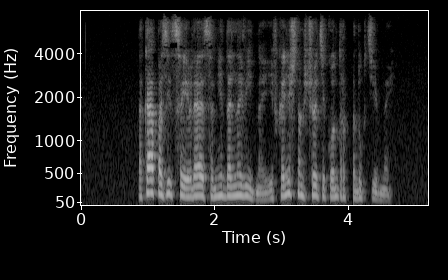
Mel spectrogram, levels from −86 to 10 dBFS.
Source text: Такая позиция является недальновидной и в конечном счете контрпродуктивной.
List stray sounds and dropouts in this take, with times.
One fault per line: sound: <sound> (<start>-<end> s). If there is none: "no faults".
sound: dropout (4.0-4.1 s)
